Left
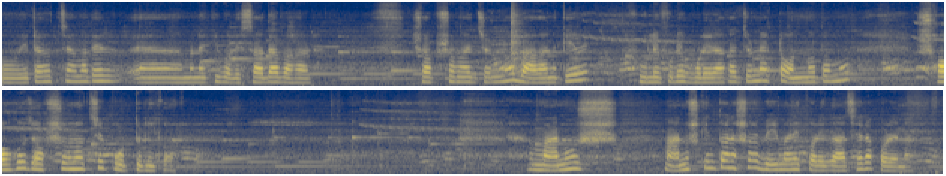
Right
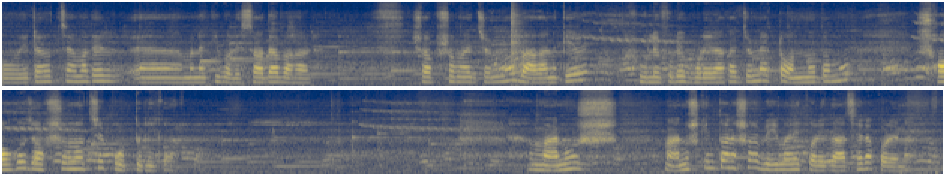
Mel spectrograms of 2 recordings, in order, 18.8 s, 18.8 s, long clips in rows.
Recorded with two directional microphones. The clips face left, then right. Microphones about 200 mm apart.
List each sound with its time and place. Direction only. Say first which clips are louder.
0.1 s speech: left 3 dB; 10° left (ahead or behind)
9.1 s speech: left 2 dB; 20° left (ahead or behind)
14.8 s speech: left 3 dB; 15° left (ahead or behind)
